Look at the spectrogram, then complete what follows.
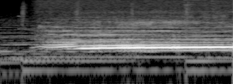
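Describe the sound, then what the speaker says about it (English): A humpback-style whale song off Bermuda near Challenger Bank: one long, rising tonal moan that swells and holds steady, loud and close, with no other sounds. "they heard a whale singing"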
